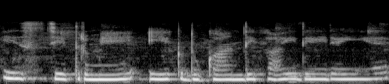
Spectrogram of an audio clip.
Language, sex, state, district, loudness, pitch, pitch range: Hindi, female, Uttar Pradesh, Shamli, -11 LUFS, 240 Hz, 235-250 Hz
